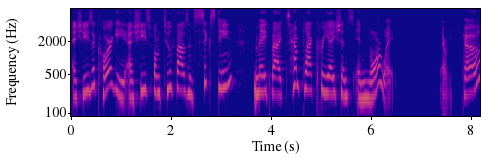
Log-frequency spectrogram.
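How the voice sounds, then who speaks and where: Her high voice moves with lively intonation as the woman talks at a fairly slow pace. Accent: Dutch. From Netherlands. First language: Dutch. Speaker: fursuiter, panel guest. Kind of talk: panel talk. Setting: live online convention panel.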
